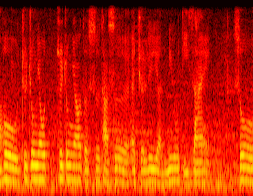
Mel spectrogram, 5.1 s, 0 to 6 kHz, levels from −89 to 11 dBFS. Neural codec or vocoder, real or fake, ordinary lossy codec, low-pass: none; real; none; 5.4 kHz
